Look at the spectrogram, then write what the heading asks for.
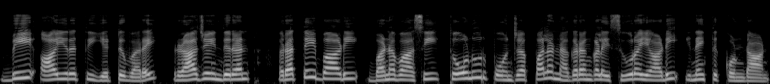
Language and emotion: Tamil, neutral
